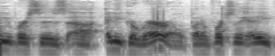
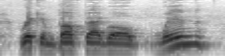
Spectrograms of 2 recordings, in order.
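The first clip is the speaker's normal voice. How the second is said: plain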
